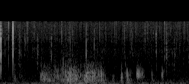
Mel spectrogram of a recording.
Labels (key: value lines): label: biophony, growl
recorder: SoundTrap 600 or HydroMoth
